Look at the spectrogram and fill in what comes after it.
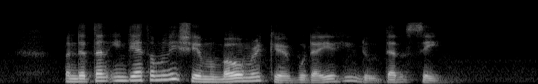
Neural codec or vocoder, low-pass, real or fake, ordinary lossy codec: codec, 16 kHz, 0.2 kbps, FocalCodec; 7.2 kHz; fake; Opus, 32 kbps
